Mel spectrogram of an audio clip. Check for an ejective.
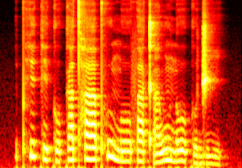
present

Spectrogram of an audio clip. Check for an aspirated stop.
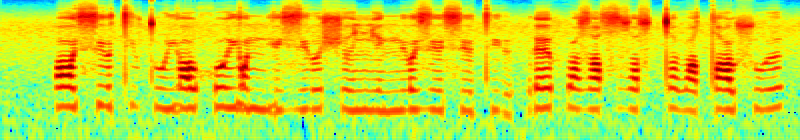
absent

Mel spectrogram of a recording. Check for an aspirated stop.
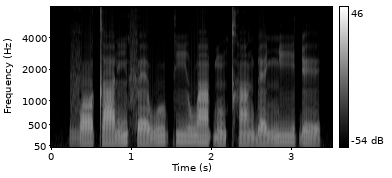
present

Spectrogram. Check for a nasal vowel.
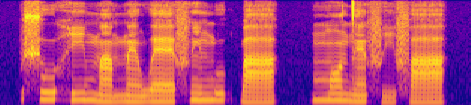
present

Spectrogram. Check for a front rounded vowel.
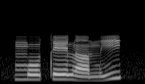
absent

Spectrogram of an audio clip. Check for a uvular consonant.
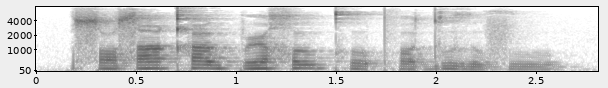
present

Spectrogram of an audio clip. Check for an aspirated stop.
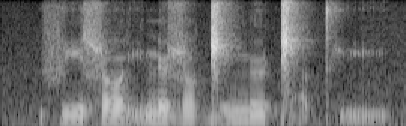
present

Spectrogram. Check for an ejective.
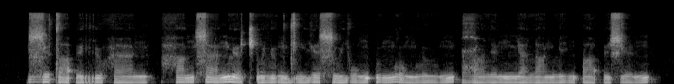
present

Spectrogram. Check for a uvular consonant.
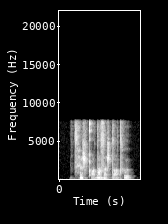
present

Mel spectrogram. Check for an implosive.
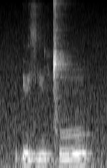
present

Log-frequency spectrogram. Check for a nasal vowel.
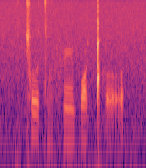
present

